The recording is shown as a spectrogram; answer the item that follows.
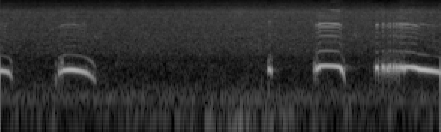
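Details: Short, downward-curving coos from a small-voiced decoy dove set out to attract wild doves; a lone clipped note precedes a pair of bright arched coos, the last drawn out and sliding lower.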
